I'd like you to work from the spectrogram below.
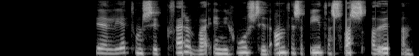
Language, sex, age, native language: Icelandic, female, 30-39, Icelandic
